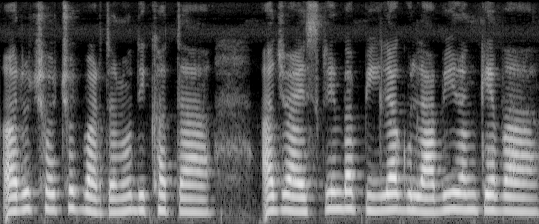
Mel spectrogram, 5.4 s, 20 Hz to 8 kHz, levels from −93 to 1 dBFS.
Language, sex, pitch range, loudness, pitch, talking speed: Bhojpuri, female, 190-215 Hz, -15 LUFS, 200 Hz, 190 wpm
